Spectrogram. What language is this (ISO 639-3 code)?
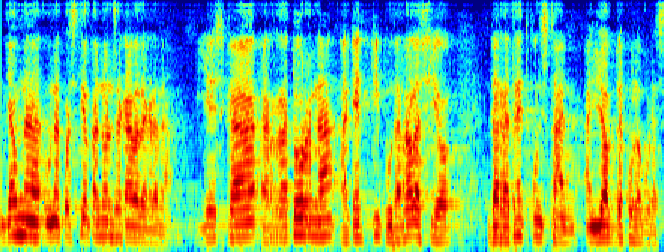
cat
